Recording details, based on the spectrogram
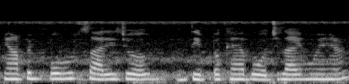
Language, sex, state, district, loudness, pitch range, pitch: Hindi, female, Punjab, Pathankot, -13 LUFS, 235-255 Hz, 240 Hz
